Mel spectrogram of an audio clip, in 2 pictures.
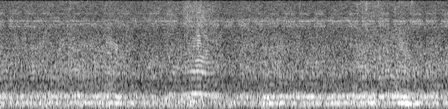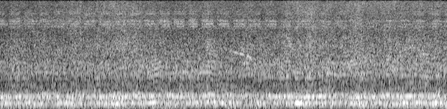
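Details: A bee swarm leaving its hive creates an unbroken, even buzz, deep and layered, with scattered higher whines from single bees flying near.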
